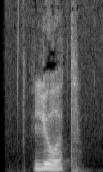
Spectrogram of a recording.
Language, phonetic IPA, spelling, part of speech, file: Russian, [lʲɵt], лёд, noun, Ru-лёд.ogg
- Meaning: 1. ice 2. skating rink, ice rink 3. methamphetamine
